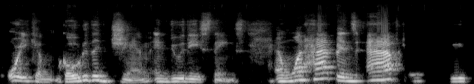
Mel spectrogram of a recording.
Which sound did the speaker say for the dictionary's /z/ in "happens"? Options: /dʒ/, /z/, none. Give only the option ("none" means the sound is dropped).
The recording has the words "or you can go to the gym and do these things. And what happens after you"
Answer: /z/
